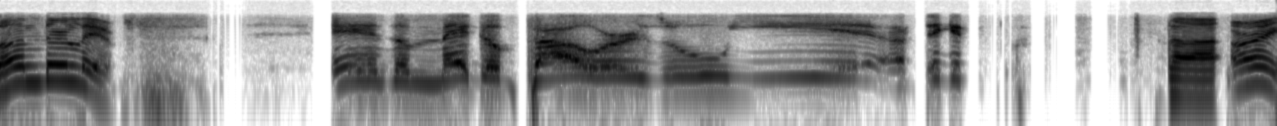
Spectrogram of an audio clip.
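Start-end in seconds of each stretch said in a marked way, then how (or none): 0.0-6.5 very high, strained wrestler voice, "yeah" stretched out. Introducing a headline, the speaker slips into a Randy Savage impression. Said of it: "Can't talk like Savage for too long".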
